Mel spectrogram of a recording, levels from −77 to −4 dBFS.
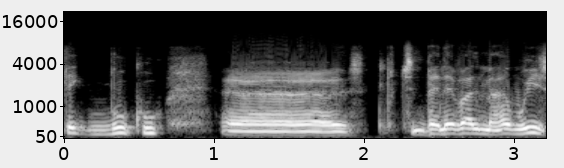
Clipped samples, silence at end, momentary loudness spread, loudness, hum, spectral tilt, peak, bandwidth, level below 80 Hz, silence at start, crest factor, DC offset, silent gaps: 0.1%; 0 s; 9 LU; -10 LUFS; none; -7.5 dB/octave; 0 dBFS; 7.6 kHz; -56 dBFS; 0 s; 10 dB; under 0.1%; none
